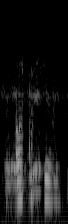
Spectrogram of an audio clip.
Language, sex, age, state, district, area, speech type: Sanskrit, female, 18-30, Karnataka, Shimoga, urban, conversation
